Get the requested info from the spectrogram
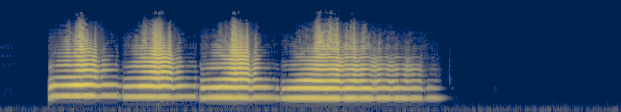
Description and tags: Wah Wah Wah Wah on Trumpet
